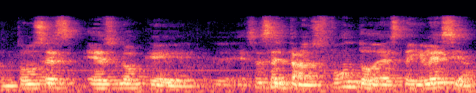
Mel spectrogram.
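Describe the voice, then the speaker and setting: A man speaks with ordinary pitch variation. Audible room echo and noticeable background noise accompany him. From Mexico, Tampico, Tamaulipas. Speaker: pastor. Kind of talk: sermon. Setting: church. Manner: halting.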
